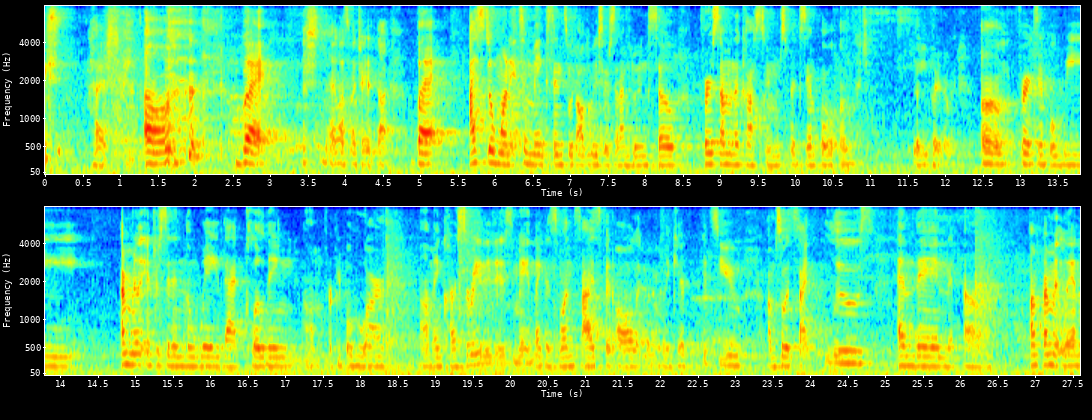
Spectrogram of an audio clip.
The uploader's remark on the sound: Recorded live at Gallery 72. This conversation is presented in collaboration with the Atlanta Mayor’s Office of Cultural Affairs.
